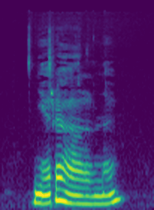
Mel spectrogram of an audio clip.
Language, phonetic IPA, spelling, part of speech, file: Polish, [ˌɲɛrɛˈalnɨ], nierealny, adjective, LL-Q809 (pol)-nierealny.wav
